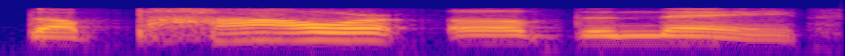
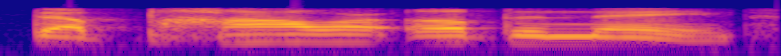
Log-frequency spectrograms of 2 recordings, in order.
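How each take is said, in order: No difference in how they are said.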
